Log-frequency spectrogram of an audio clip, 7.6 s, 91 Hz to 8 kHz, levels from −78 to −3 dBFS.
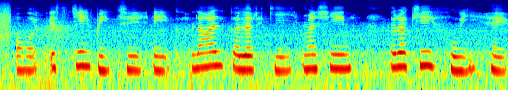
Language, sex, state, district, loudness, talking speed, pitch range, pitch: Hindi, female, Madhya Pradesh, Dhar, -16 LUFS, 85 wpm, 245-285 Hz, 265 Hz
